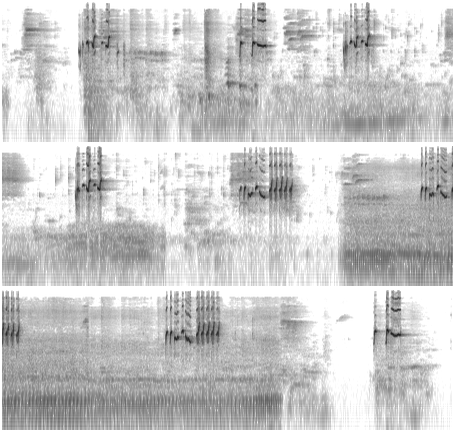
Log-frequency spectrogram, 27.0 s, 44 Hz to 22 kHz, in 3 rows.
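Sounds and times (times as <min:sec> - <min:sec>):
bulbul singing whistled phrases: 0:01.6 - 0:03.2, 0:04.8 - 0:11.3, 0:13.6 - 0:15.0, 0:15.8 - 0:18.6, 0:21.3 - 0:22.6, 0:25.5 - 0:26.6
low steady rumble: 0:05.4 - 0:12.4, 0:15.8 - 0:24.6.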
